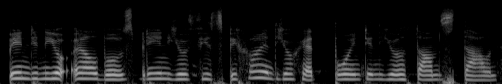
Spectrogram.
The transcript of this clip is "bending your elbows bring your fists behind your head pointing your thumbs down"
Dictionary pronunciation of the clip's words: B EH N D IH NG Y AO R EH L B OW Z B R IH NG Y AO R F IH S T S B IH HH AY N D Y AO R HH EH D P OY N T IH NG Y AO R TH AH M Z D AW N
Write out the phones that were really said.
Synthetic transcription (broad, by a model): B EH N D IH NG Y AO R EH L B OW Z B R IH NG Y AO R F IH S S B IH HH AY N D Y AO R HH EH D P OY N T IH NG Y AO R TH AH M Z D AW N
